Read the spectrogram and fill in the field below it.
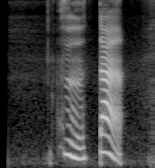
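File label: "bullet", female; zi3dan4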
